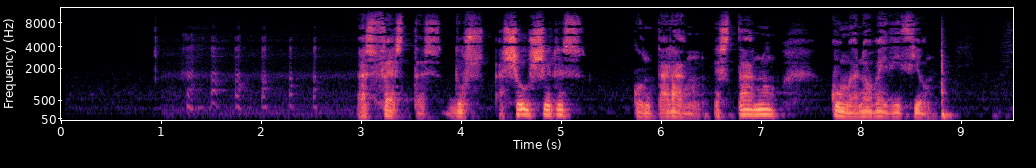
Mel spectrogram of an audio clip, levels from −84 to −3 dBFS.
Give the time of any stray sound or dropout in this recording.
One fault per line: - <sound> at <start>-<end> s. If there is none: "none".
- laugh at 1.2-2.7 s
